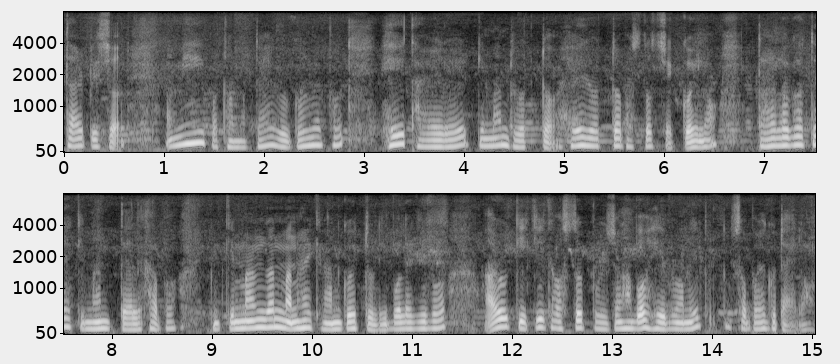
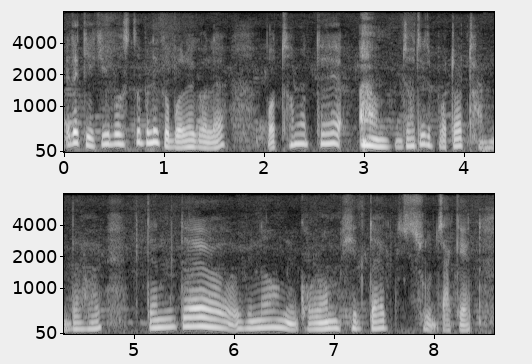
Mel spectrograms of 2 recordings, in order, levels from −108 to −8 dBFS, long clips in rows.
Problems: constant background noise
